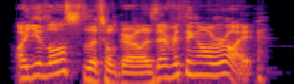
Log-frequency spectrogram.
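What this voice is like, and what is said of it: Put-on accent drifting British. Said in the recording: “Is my accent British for some reason today? ... It seems worse than usual.”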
